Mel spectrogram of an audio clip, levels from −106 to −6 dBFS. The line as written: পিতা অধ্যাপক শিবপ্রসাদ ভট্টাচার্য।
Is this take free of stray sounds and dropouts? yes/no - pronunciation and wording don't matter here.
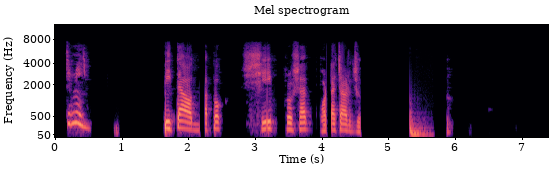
no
